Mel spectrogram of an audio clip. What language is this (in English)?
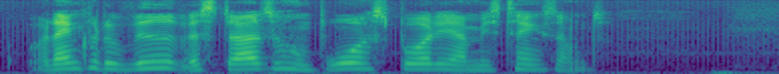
Danish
